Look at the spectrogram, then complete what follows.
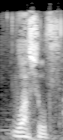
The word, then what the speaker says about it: Uassouf: Y además tenemos el agrado de tener aquí a una de las directoras, Martina Matskin, la otra es Gabriela Wassouf, no sé si se pronuncia así. Wassouf, ahí está.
